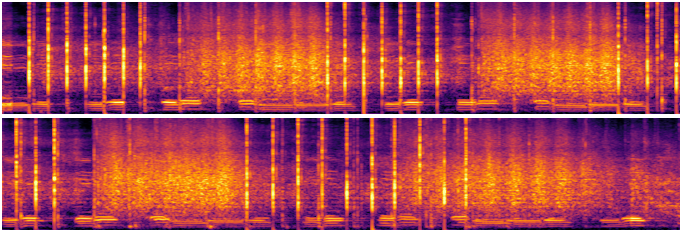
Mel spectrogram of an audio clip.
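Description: A single person claps out crisp rhythmic patterns, and a crowd answers each one with a dense burst of group clapping. The call-and-response repeats several times while voices hum underneath.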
